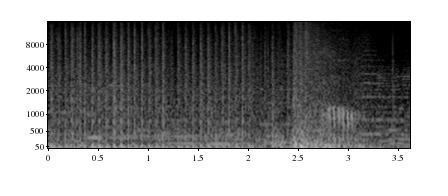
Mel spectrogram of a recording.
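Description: Jackal vehicles in Boom Beach pour rapid, continuous machine-gun fire on troopers, a dense rattling stream that runs the whole time, with a brief swell and a short rising tone near the end.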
